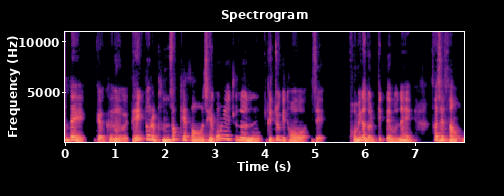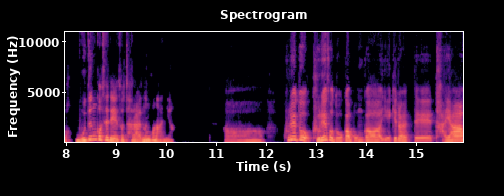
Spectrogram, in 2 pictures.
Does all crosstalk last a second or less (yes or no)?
yes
